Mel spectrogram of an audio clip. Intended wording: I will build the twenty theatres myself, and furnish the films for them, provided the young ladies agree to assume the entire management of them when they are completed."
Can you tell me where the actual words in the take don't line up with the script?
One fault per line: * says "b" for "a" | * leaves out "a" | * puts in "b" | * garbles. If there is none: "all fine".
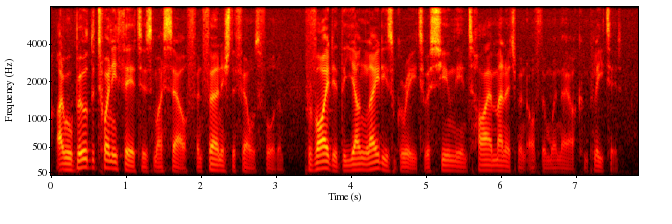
all fine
